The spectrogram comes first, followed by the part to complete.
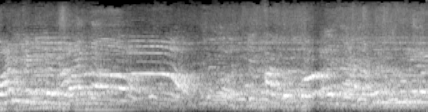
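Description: Actors' stage dialogue in Bengali, ringing through a large hall, with one voice sliding sharply down in pitch partway through.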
